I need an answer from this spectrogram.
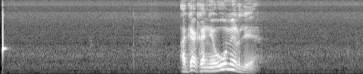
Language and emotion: Russian, neutral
